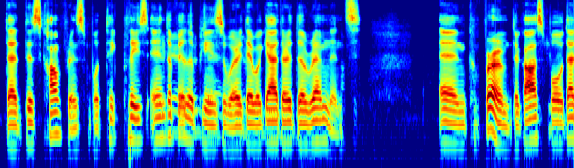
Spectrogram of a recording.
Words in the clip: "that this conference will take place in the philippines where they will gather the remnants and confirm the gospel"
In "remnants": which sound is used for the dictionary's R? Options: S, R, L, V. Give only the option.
R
